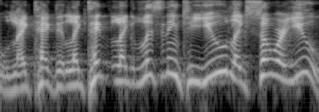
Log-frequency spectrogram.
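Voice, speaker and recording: Raising and projecting his voice, a man talks in a bright, sharp, animated tone with very wide pitch swings. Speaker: streamer and esports personality. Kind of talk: casual chat. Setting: live stream. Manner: loud; fast, animated.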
